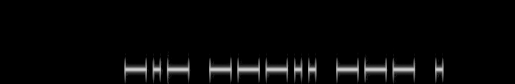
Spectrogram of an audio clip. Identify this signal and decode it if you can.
Morse code, heard as a keyed tone, about 20 wpm, 700 Hz. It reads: K8OE
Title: Speed Racing - USA Call Signs 17wpm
